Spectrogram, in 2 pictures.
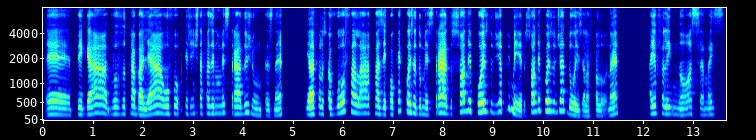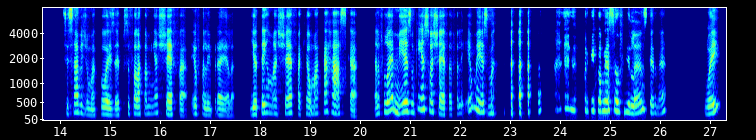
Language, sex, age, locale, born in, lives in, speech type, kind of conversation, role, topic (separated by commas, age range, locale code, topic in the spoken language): Portuguese, female, 50-54, pt-BR, Brazil, Portugal, conversation, advice, user, Por que me distraio tanto quando tento relaxar em casa?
